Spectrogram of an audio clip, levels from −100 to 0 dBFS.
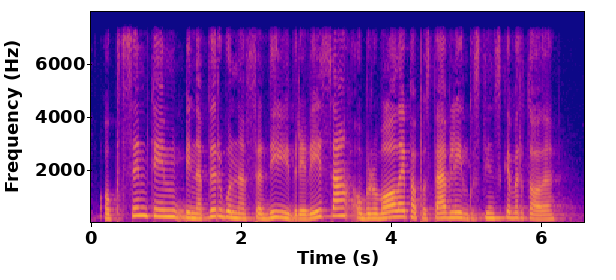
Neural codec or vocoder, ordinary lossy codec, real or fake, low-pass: codec, 24 kHz, 0.9 kbps, WavTokenizer, medium speech release version 1; none; fake; 7.2 kHz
